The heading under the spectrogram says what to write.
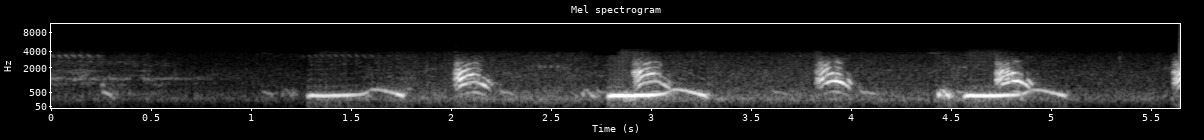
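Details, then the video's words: Male and female water rail calling together, recorded in 2021: hoarse, nasal notes, some sliding flat then dropping, others stacked and downward-bending, given in uneven pairs about once every two seconds against a quiet background. "Tiếng nhát hoa, cà cuốc trống mái"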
